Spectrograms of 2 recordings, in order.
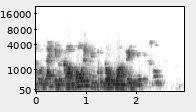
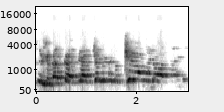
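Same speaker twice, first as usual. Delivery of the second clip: very high acted wail; tearful pleading; 14 semitones higher than usual. Pleading inside a retold confrontation.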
